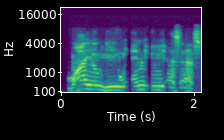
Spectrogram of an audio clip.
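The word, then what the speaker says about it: Youness: It's spelled Y-O-U-N-E-S-S for you-ness, because it's all about you here at Dora May Jewelry.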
